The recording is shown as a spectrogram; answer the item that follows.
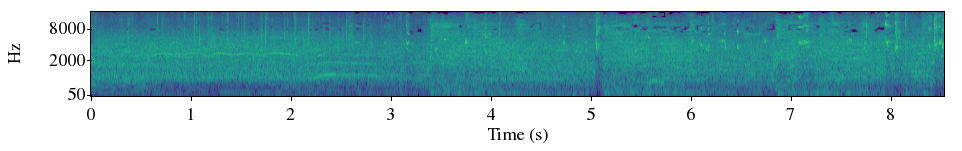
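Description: Basketball arena crowd noise, a steady dense din, with a ball bouncing on the hardwood and a sharp knock about five seconds in.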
